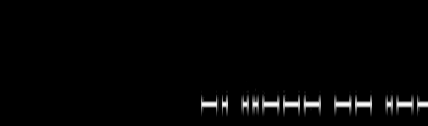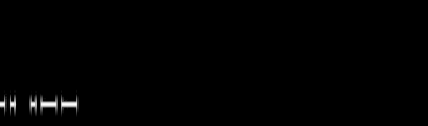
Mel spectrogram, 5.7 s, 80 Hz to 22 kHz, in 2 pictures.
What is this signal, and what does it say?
Morse code, heard as a keyed tone, about 34 wpm, 700 Hz. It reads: N2MPW
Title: USA Call Signs - 5 Characters - Repeated 3x - 35wpm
